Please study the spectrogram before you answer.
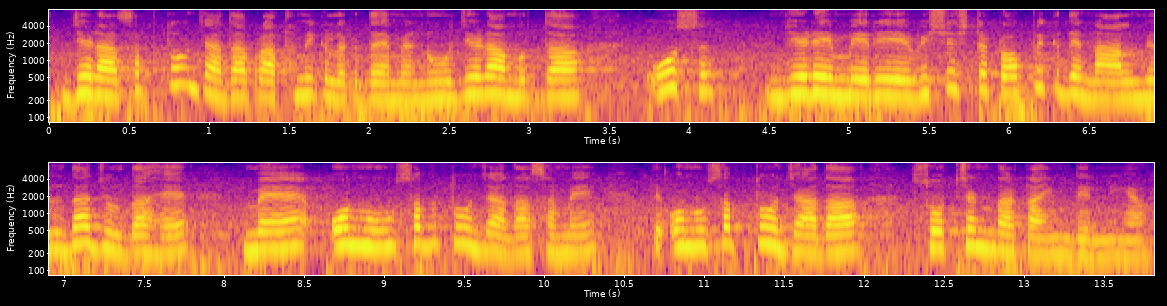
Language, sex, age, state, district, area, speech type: Punjabi, female, 45-60, Punjab, Fazilka, rural, spontaneous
